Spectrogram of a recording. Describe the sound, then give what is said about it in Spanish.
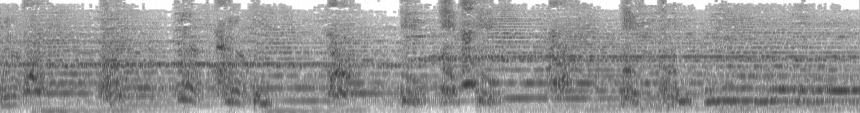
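A dog barks repeatedly in short, fairly loud bursts about every half second, layered over a sustained musical backing, with a few whimpering yips mixed in. “Cuando alimentes a tu perro con Doxila, se siente invencible.”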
